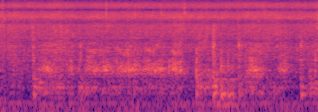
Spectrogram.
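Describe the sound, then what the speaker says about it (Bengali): Soft, steady sizzle of a mustard and poppy seed paste with salt and chili powder frying lightly in a pan, with faint stirring scrapes, fairly quiet and without talk. "আমি সর্ষে পোস্তটা বেশি ভাজবো না, অল্প করে ভাজবো"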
